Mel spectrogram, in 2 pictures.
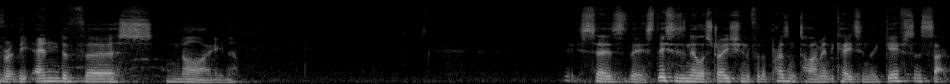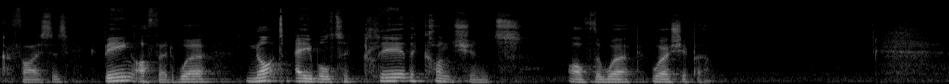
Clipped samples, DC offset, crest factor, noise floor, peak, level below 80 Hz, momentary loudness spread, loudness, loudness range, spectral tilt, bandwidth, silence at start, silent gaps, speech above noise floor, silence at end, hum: under 0.1%; under 0.1%; 22 dB; -64 dBFS; -12 dBFS; -68 dBFS; 17 LU; -33 LUFS; 8 LU; -5 dB/octave; 16.5 kHz; 0 s; none; 31 dB; 0.2 s; none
